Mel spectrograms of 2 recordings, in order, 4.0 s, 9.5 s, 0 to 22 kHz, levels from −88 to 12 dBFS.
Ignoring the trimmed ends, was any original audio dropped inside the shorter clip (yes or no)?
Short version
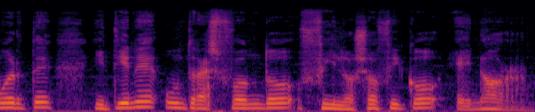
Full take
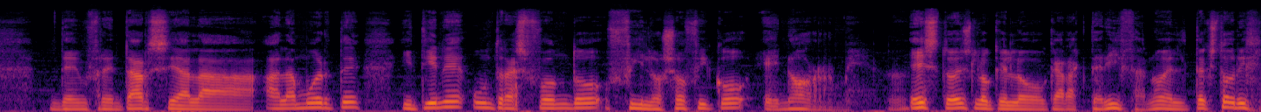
no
